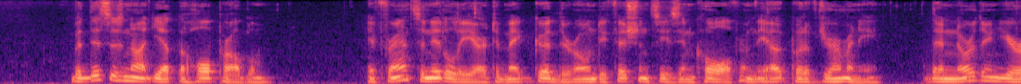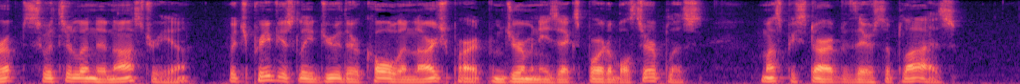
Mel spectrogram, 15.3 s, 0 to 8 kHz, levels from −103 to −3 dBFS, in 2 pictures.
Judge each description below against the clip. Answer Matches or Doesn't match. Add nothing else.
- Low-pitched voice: Matches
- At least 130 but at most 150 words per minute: Doesn't match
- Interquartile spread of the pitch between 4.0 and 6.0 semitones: Doesn't match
